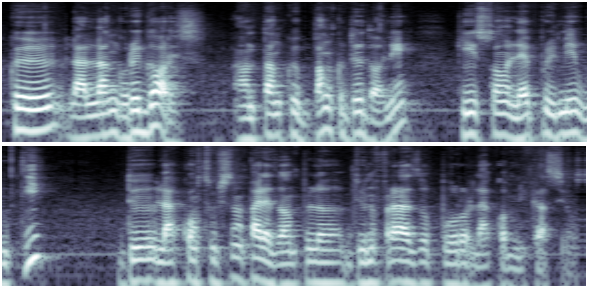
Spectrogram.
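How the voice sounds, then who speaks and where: At a fairly slow pace, a man speaks with a Togolese accent. His pitch is medium, with ordinary variation. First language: Kabye (speaking French). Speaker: linguist, university professor. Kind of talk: TV interview. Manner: formal.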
